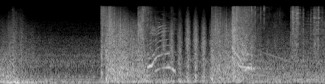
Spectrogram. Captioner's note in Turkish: Silah sesi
